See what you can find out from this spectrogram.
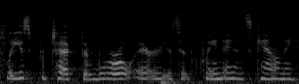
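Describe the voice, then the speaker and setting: Speaking fairly slowly with an American accent, a woman uses a high pitch. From Maryland Eastern Shore. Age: 80s+. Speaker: public commenter, farm owner. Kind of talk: public comment at hearing.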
